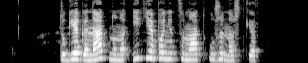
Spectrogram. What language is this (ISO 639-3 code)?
chm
